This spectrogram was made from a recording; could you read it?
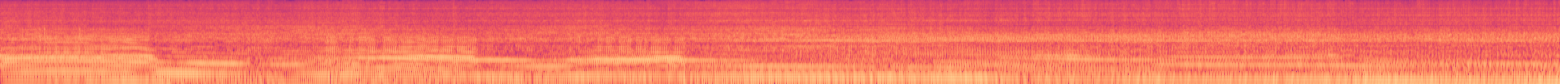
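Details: Cheap monkey bike (small single) that still smokes after a new head gasket, with new piston rings and cylinder still to order; carb mixture screw just reset. Pitch rises and falls smoothly with the throttle without stumbling, very loud; mixture nearly dialed in, needing slight fine tweaking.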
